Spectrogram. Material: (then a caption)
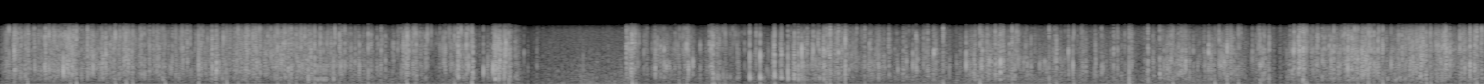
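Plastic. A small crinkly recycled plastic makeup bag lies flat on a lap while fingertips and nails tap and scratch the plastic. The result is a dense, bright crackling and crinkling with many quick, sharp clicks. It drops to a soft hush for about a second near the middle before the busy scratching resumes.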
